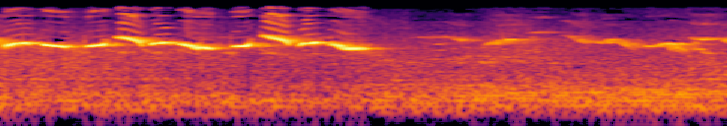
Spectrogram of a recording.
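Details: Wambi song for training songbirds: a loud wavering whistled trill undulating up and down for about two seconds, followed by softer, more distant rising and falling whistles.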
